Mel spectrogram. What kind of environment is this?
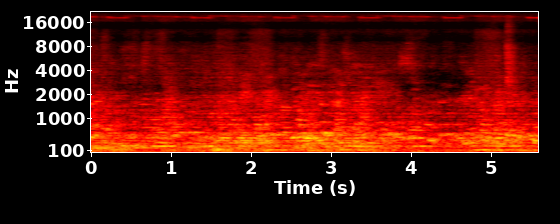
crowded indoor space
